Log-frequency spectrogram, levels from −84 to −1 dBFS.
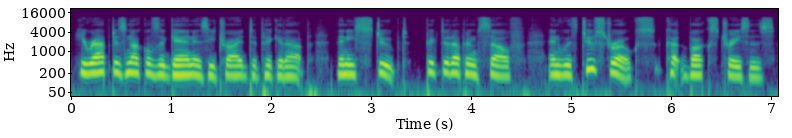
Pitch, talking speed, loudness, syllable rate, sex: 185 Hz, 220 wpm, -17 LUFS, 5.4 syllables/s, female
